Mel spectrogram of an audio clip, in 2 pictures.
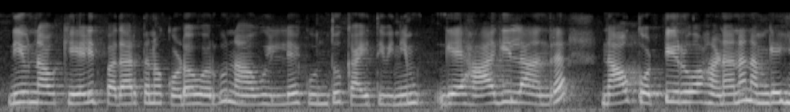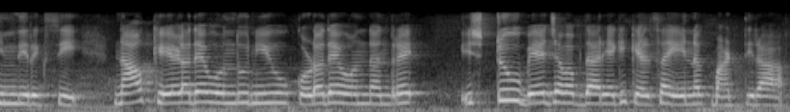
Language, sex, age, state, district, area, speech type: Kannada, female, 18-30, Karnataka, Tumkur, rural, spontaneous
